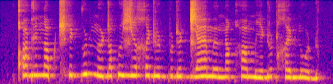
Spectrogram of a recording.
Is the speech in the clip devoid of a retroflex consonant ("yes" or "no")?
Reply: no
